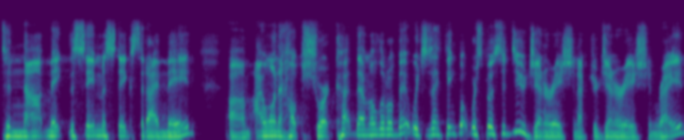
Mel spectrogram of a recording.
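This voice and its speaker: A man's medium-pitched, animated voice at a very fast pace, with lively intonation and a dry, close sound with no echo. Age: 40s. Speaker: founder of a fathers' community, podcast guest. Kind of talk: podcast interview.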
